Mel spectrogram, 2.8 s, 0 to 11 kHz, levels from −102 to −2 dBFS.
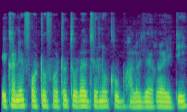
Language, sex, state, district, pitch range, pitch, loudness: Bengali, male, West Bengal, Dakshin Dinajpur, 110-125 Hz, 120 Hz, -19 LUFS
